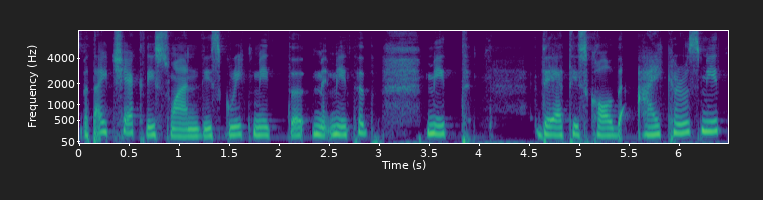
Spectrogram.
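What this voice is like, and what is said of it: Noticeable accent with unusual pronunciations. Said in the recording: “because of my accent, sometimes I can give a very original pronunciation to some words, mainly to names”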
